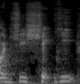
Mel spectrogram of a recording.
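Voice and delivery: ordinary talk

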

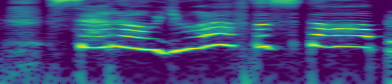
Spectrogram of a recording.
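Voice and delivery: high pleading little brother; pleading kid. Retold or imitated. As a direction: beg him in a child's high voice. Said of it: "Mokuba just going like".

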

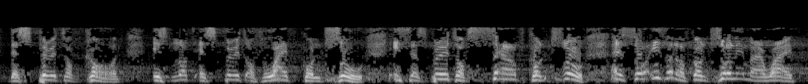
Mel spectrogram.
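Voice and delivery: loud, forceful sermon delivery; full-force preaching. Real, not acted. Preacher urging self-control on husbands, preaching loudly. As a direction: hammer it out to the congregation.

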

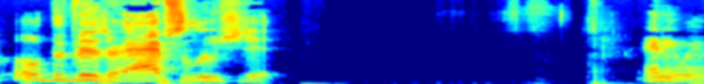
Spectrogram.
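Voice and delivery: ordinary delivery

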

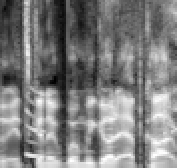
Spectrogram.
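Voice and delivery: ordinary talk, nothing marked

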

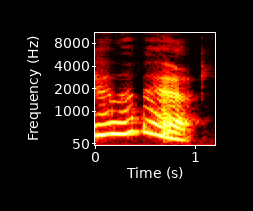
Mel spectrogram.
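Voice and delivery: high, slow, drawn-out gush; mock gushing daughter. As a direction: swoon over it like a smitten kid. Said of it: "She's like".

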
